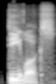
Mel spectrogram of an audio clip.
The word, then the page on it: de luxe: American English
